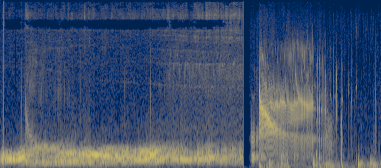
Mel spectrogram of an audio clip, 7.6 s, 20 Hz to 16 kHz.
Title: Pan stomach growling 16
